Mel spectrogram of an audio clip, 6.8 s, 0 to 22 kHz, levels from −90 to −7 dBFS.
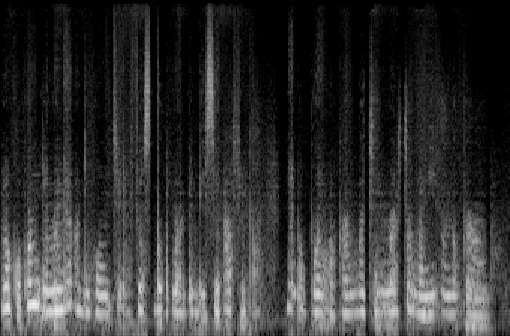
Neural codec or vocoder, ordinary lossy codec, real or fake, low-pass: codec, 44.1 kHz, 0.9 kbps, DAC; none; fake; none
